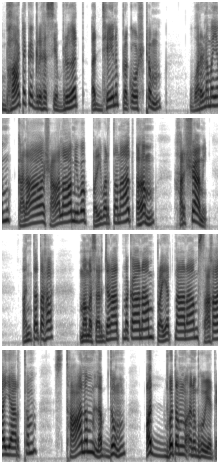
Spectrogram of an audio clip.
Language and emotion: Sanskrit, happy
